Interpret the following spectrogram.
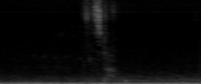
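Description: A short breathy sound, like a soft exhale or whisper, about a second in, over a low steady rumble.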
